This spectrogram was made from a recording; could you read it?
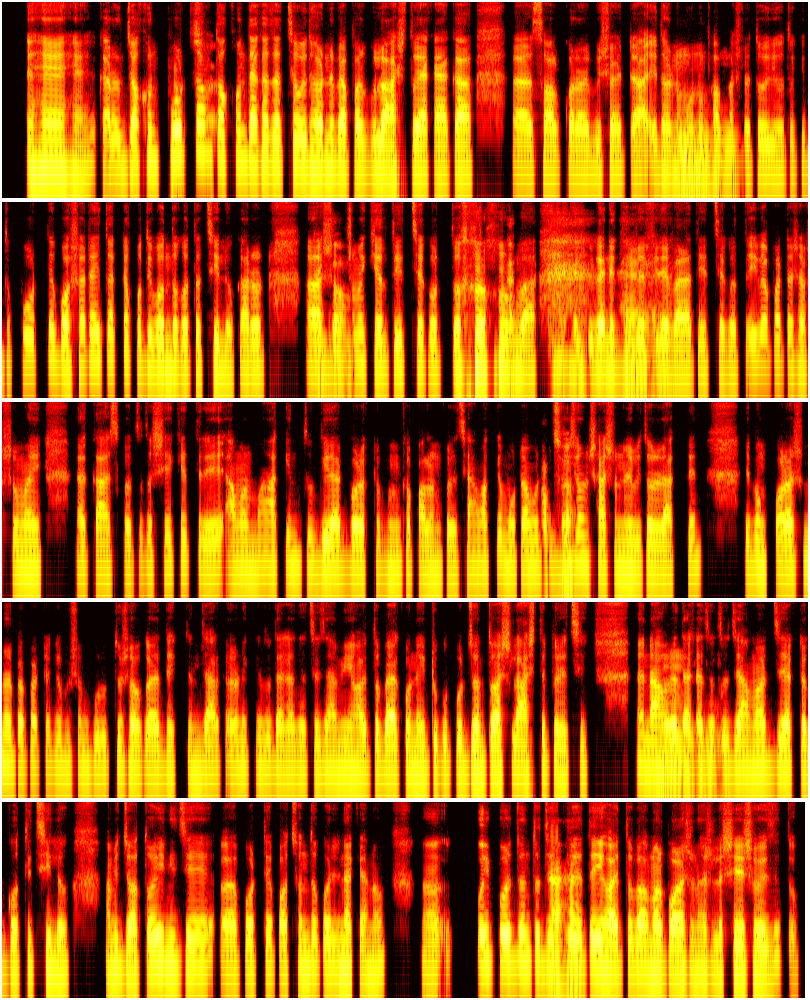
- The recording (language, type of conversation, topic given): Bengali, podcast, টিউটরিং নাকি নিজে শেখা—তুমি কোনটা পছন্দ করো?
- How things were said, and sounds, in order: laughing while speaking: "খেলতে ইচ্ছে করতো"; other background noise; laugh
